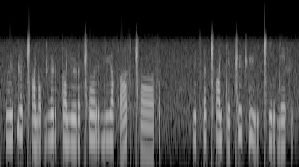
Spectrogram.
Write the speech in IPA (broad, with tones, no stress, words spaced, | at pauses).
lʉ˨˦fɖɵː˧ǁʰɑ˨jɔ˨f ɖʱø˦ɽɵ˧ʈtɔ˧ jʉː˨ɽɵ˨ǁʰoː˧r dyː˧qʼɔː˨˦sǁʰɔː˨s | pʉ˧t͡sʼɵ˦˨ǁʰɑ˦jtø˨ ǁʉ˦t͡ʃʼyː˦˨r ǁʰi˧rde˧f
